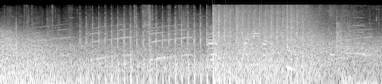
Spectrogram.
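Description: A rifle fires rapid bursts of gunshots nearby.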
